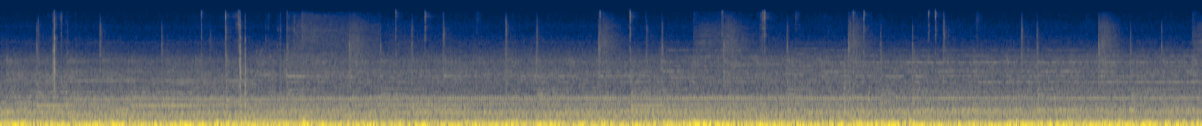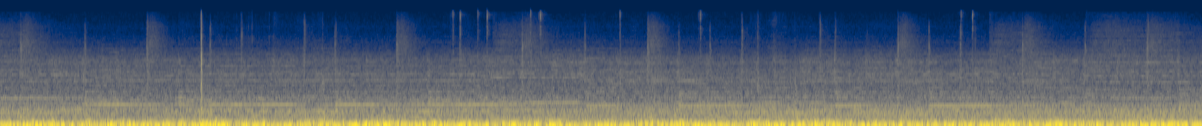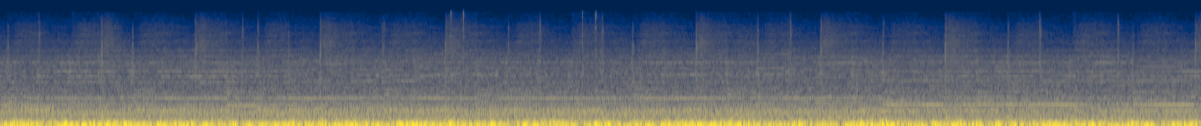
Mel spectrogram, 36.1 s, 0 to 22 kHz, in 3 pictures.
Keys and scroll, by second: 1.1 2, 3.0 2, 5.1 1, 14.5 ctrl+z.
